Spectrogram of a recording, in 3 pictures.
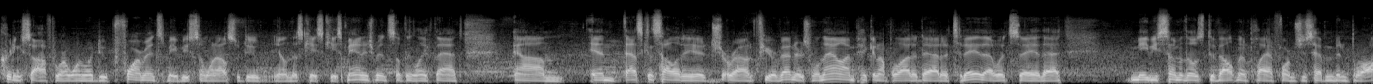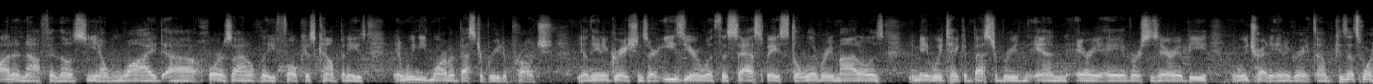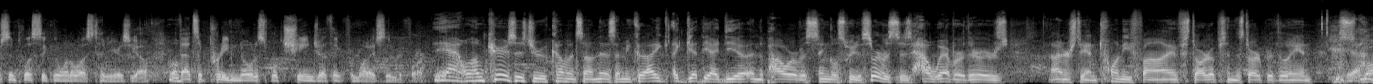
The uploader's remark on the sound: LIVE from Las Vegas, at #HRTechConf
